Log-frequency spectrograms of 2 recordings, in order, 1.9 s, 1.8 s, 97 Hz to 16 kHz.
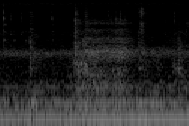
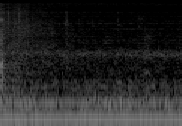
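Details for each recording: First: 1958 Motorola 5K23B-1 "Golden Voice" console phonograph: low motor hum with uneven ticks about twice a second as a worn idler wheel, likely with a flat spot, struggles to drive the platter; skipping badly, idler needs replacing. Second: 1958 Motorola 5K23B-1 "Golden Voice" console phonograph running at 45 rpm; its idler has a suspected flat spot causing skipping. Here a low, even motor hum with no wow, dragging or skipping, holding steady speed.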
